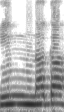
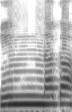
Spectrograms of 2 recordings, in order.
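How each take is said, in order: Both takes have the same delivery.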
